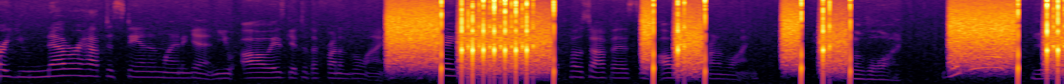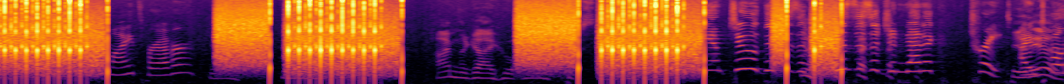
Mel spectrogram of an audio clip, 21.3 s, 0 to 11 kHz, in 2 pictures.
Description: Pulse dialling, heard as a rotary dial, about 9 pulses a second, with speech in English. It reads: 7 1 1 0 9 8 1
